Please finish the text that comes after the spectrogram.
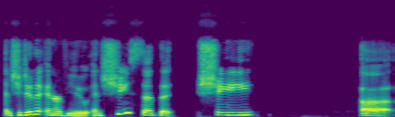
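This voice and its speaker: A woman co-hosting a podcast, explaining a case conversationally in an informal, halting storytelling way. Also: medium pitch, lively intonation, dry recording. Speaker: podcast co-host. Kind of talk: conversational true-crime case discussion.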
